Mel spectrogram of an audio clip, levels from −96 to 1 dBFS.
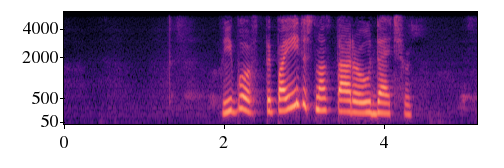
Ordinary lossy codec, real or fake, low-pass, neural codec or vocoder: AAC, 48 kbps; fake; 5.4 kHz; codec, 16 kHz, 0.5 kbps, FunCodec, trained on LibriTTS, 25 frames a second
